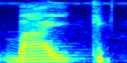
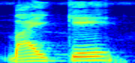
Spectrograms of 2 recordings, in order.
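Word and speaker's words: bike: जैसे बाइक, तो बी आई के ई, इसको हम बाइके नहीं पढ़कर बाइक पढ़ेंगे क्योंकि स्पेलिंग के लास्ट वाला ई साइलेंट होता है।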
